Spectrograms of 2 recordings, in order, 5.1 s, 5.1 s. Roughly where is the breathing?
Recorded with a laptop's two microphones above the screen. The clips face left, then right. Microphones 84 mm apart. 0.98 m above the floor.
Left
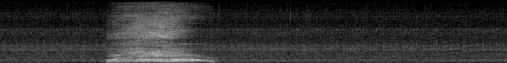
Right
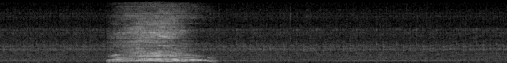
Left.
